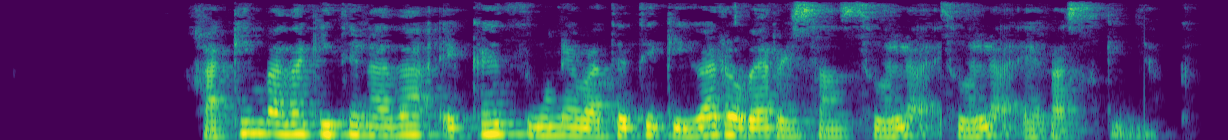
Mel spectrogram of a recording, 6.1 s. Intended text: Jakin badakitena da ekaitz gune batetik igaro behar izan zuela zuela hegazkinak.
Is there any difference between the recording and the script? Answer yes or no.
no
